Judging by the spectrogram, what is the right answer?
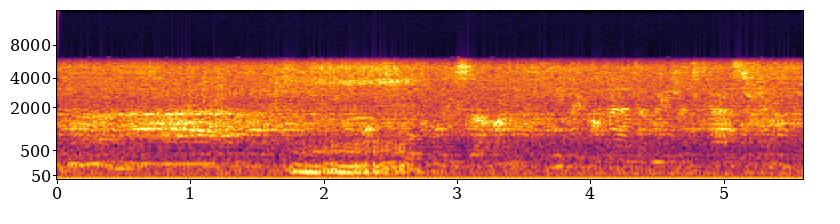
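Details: Mild snoring from a sleeping pit bull: one low rumbling snore over steady room noise and faint television.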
